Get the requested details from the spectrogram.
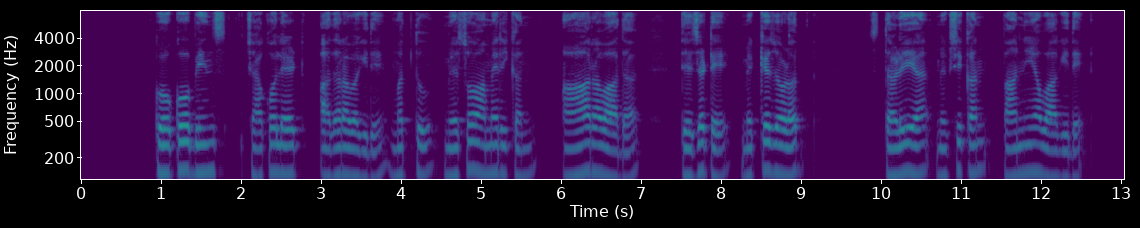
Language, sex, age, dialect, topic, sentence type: Kannada, male, 41-45, Mysore Kannada, agriculture, statement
